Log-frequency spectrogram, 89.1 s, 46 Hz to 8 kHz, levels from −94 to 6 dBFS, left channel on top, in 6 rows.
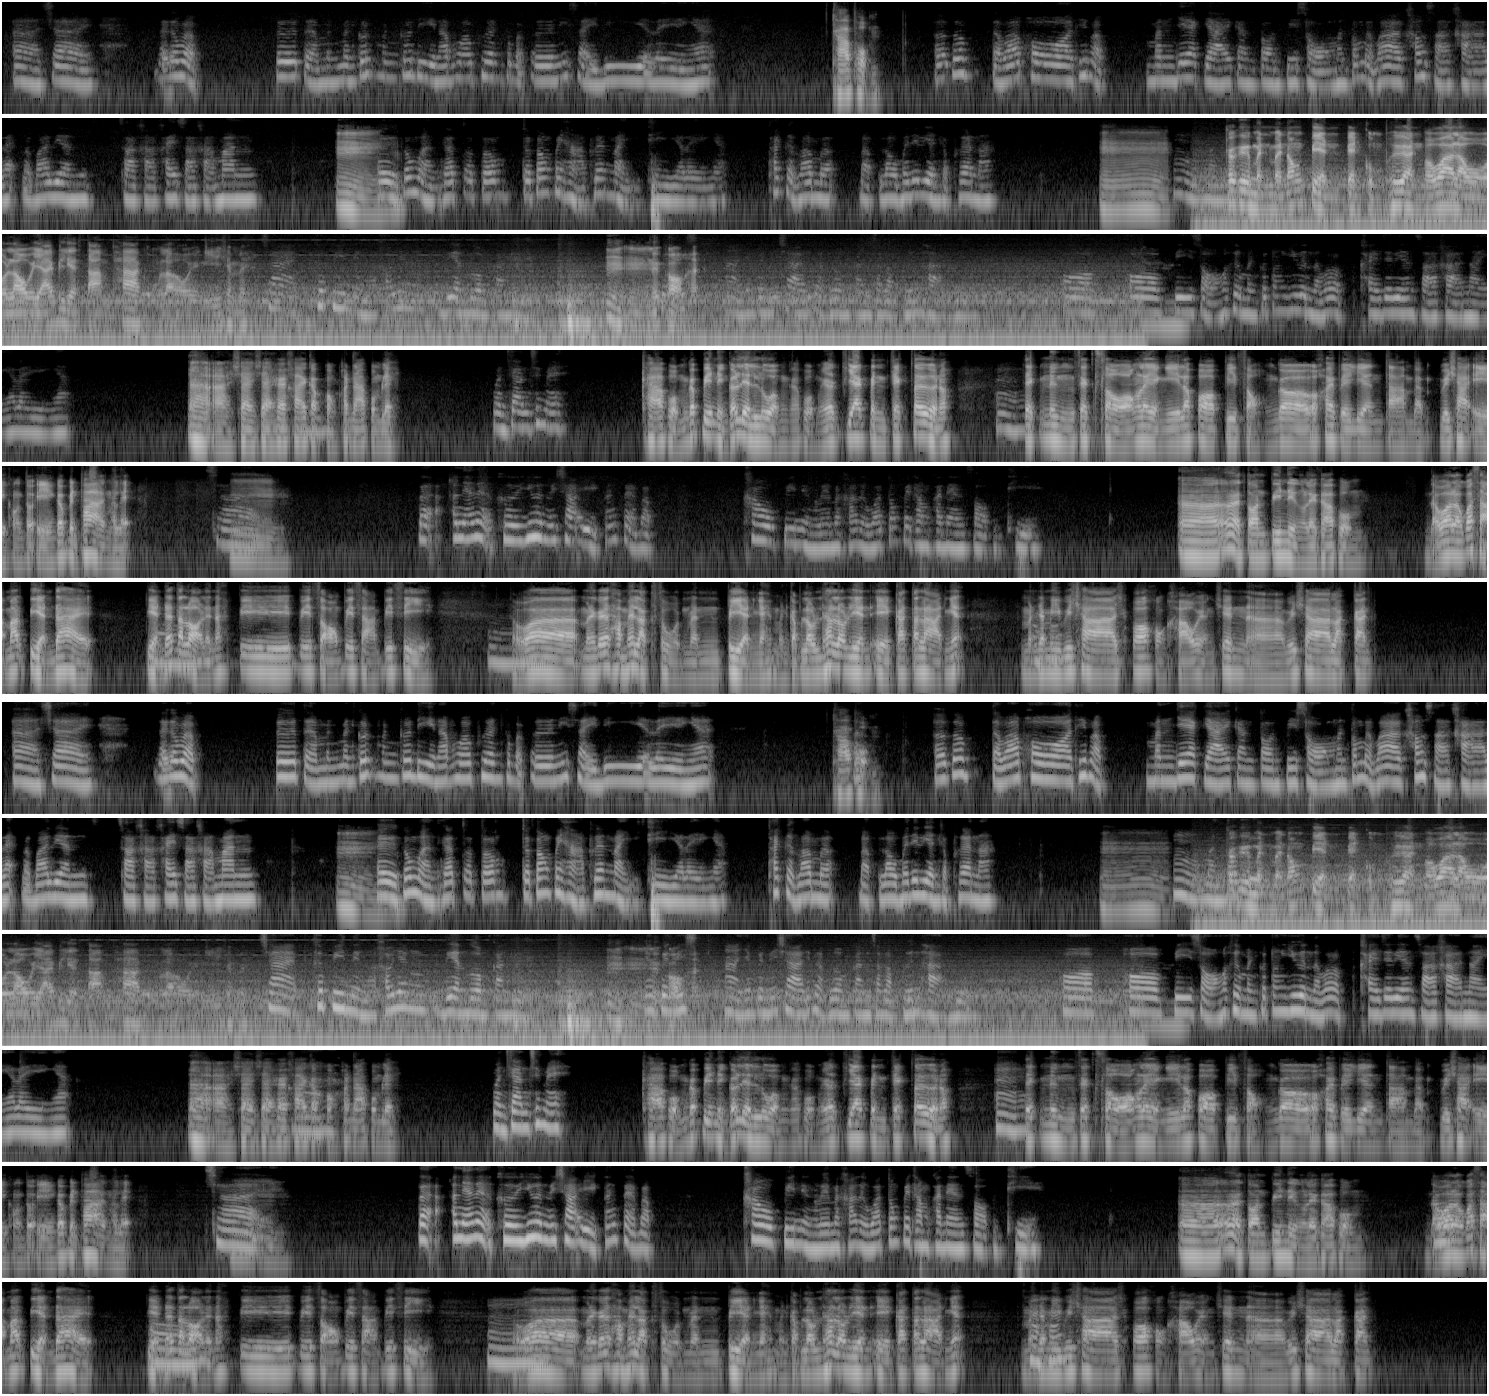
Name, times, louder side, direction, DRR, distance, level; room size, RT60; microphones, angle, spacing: voice 1, 0.1-1.1 1.5-2.0 2.7-7.1 8.5-8.6 9.3-11.0 11.4-15.8 16.0-17.4 18.6-22.1 22.5-24.8 26.6-27.5 32.3-35.0 36.1-36.6 36.9-39.5 40.3-40.7 40.9-45.2 47.4-47.9 49.5-50.2 54.5-54.8 61.5-62.1 63.6-65.9 66.8-69.8 73.7-73.9 75.7-76.3 79.1-79.7 84.5-84.9, right 6 dB, 75° right, 0.3 m, -35 dB
voice 2, 8.3-8.6 18.2-18.6 25.8-26.5 27.1-32.2 35.7-36.6 46.4-48.5 51.0-54.0 54.9-60.7 61.7-62.2 71.2-73.0 73.6-75.1 75.7-78.5 79.4-83.9 84.4-88.0, left 5 dB, 55° left, 0.4 m, -29 dB
sound 1, 26.7-41.1, right 1 dB, 15° right, 0.6 m, -38 dB
2.5 x 2.1 x 2.6 m
head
